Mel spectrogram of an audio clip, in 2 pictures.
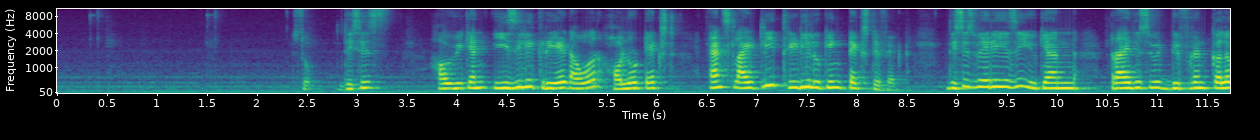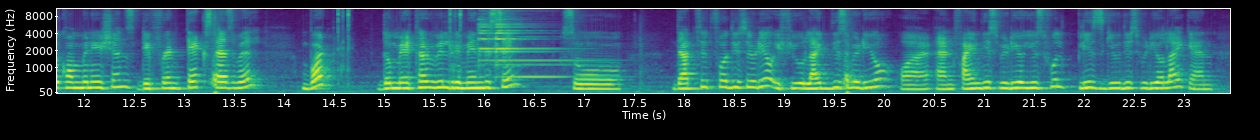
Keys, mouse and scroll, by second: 13.3 click, 17.8-19.7 drag.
